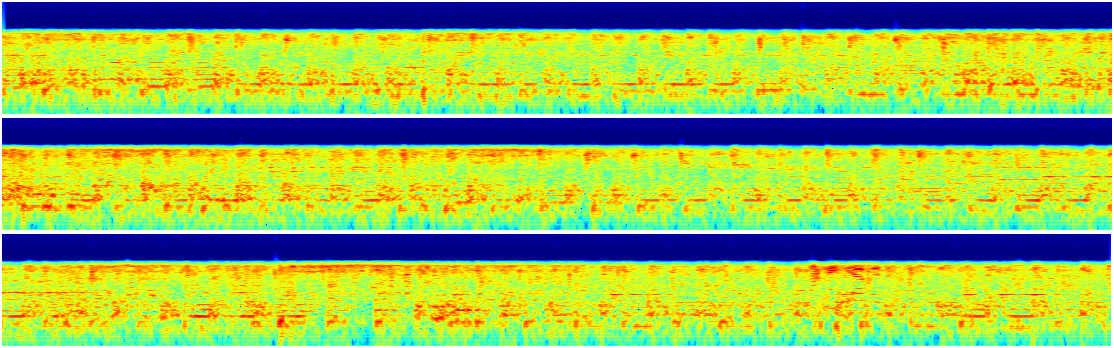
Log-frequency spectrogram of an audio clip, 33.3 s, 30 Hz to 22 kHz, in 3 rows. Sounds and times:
Christmas music: 0.0s - 33.2s.

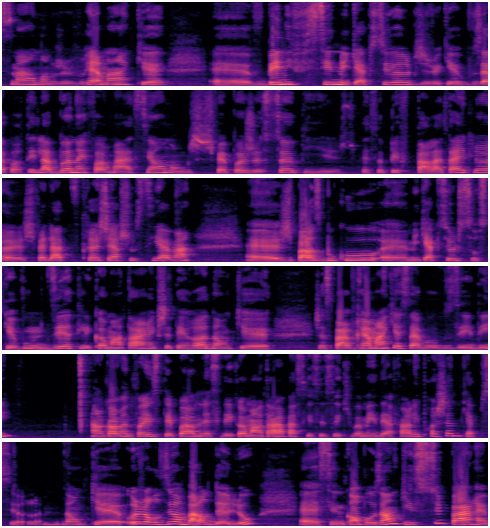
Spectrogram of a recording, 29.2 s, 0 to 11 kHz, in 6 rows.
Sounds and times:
Speech: 0.0s - 11.6s, 12.2s - 19.6s, 20.2s - 29.1s.

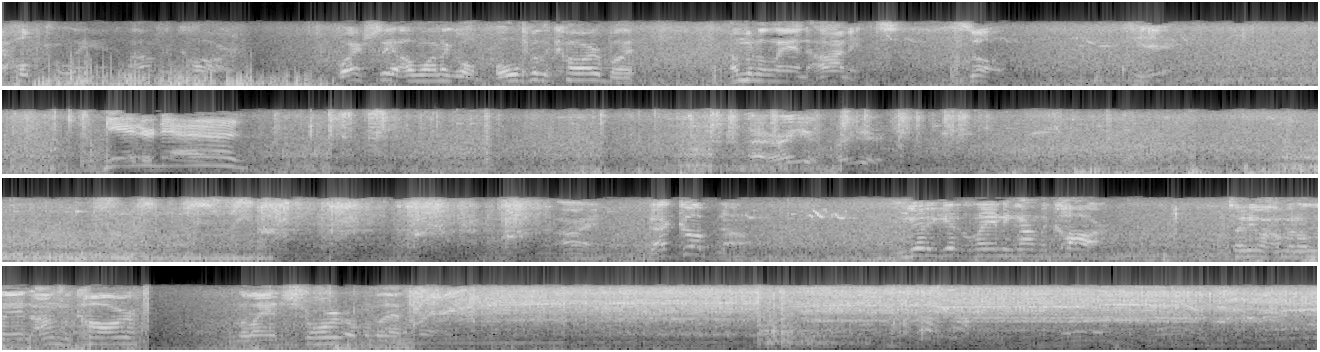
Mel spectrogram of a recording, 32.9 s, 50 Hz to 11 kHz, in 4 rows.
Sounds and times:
Speech: 24.1s - 27.4s.

